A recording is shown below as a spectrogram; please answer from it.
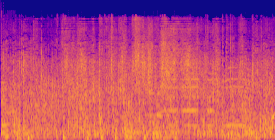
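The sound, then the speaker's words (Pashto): Gunfire from an armed sectarian clash between Shia and Sunni groups in Kurram forms a dense, continuous barrage of many overlapping loud shots and cracks that never pauses. “د ډزو دا اوازونه په کورما کې د شګانو او سنانو ترمنځ لا پنځو ورځو د خښشي جنگ دی.”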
